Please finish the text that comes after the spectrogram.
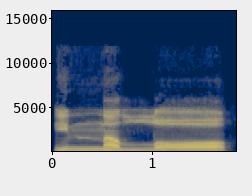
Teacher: মুখ গোল করে ল পড়তে হবে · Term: পুর করে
